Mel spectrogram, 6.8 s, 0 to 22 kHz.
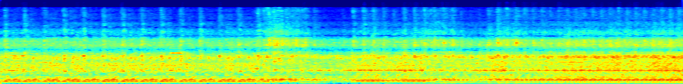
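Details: Restored Tata truck diesel, said to be a Benz-derived 1210 engine, cold start; catches quickly and settles into steady rhythmic clatter that firms up as it warms: normal diesel cold start after engine restoration.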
